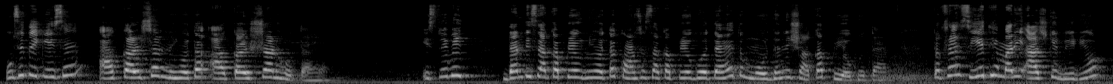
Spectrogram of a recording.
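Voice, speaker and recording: A high-voiced woman teaching an exam-prep grammar class. She talks methodically and repeats each word twice. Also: animated, a little fast.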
